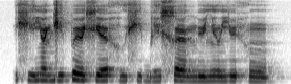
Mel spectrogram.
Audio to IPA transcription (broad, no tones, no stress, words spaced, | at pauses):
xʲe̤jœ̃ɡʲe̤ pøːxʲœːhṳ xʲe̤be̤ xœːŋy lʲũjyhũ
